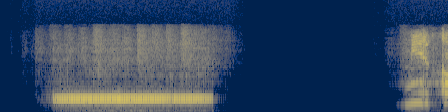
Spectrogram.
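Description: Unanswered telephone call: one long steady ringback tone sounds alone for about a second and a half, then silence, followed by a recorded voice beginning to speak.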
